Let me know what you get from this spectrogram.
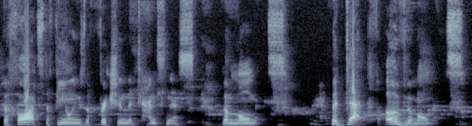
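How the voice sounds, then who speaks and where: A man speaking off the cuff as a podcast host and coach, in an emphatic, halting motivational monologue with pauses and repetition. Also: a little high, darkish tone, slightly rough, rough recording.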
